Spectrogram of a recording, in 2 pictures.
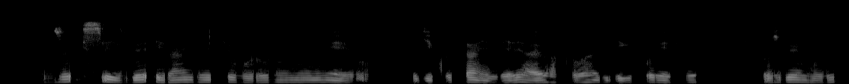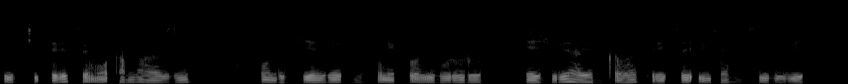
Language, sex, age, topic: Kinyarwanda, male, 18-24, finance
